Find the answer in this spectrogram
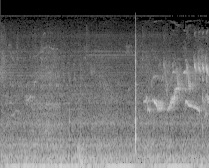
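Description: Small birds chirping a few short calls near the end, over a steady low rumble, with one sharp click partway through.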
